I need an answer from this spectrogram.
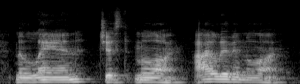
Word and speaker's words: Milan: And another Italian city, be careful with this pronunciation, Milan. It's not Milan, it's not Milan, just Milan.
